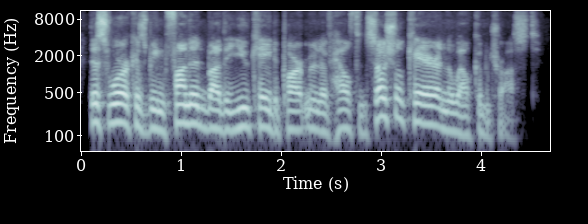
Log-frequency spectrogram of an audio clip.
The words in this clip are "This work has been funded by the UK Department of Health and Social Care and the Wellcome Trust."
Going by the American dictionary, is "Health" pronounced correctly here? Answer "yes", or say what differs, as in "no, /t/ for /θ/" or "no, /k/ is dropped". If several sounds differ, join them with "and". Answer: yes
